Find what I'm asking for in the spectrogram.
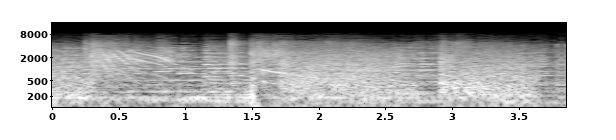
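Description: Gunshots ring out in an old western film, a loud, dense burst of overlapping blasts with ricocheting whine, sustained throughout a short stretch.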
